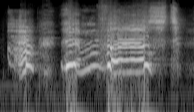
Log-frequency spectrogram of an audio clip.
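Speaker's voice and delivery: very high, drawn-out shriek; loud squealed demand; terrified shriek. A narrator's reading. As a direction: shriek in panic to send another first. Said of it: "shrieked Henry".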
